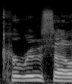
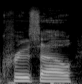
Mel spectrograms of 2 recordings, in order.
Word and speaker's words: Crusoe: on the clock still if you pronounce it Caruso instead of Crusoe you still don't get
